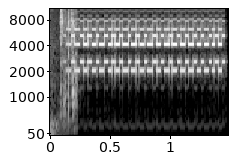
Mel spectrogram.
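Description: A mobile phone ringtone plays a short, bright electronic tone that holds steady for just over a second after a brief noisy onset. It sounds clear and close, with no voices.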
